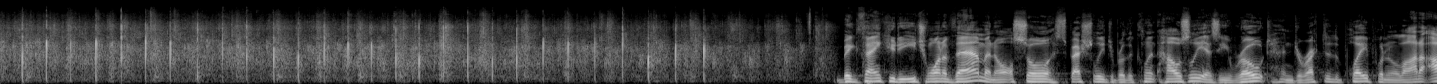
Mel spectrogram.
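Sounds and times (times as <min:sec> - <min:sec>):
audience round of applause: 0:00.0 - 0:08.8
speech: 0:08.4 - 0:14.3.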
